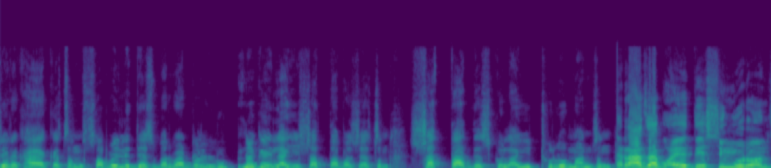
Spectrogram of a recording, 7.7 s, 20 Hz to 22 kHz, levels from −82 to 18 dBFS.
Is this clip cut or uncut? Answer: cut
